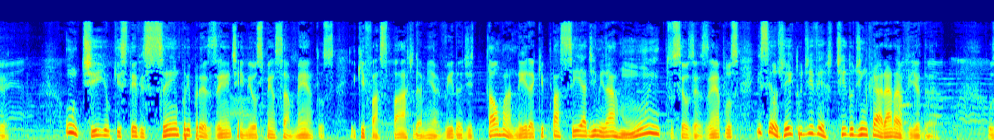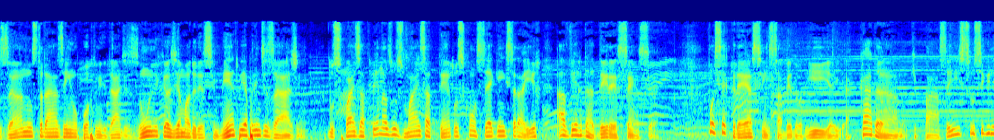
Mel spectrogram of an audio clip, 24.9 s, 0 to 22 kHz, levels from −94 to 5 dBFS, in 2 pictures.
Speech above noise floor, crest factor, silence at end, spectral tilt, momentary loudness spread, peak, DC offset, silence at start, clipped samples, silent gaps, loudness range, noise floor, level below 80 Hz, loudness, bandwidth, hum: 24 dB; 16 dB; 0 s; -6.5 dB/octave; 10 LU; -4 dBFS; 0.3%; 0 s; under 0.1%; none; 4 LU; -44 dBFS; -36 dBFS; -21 LUFS; 11.5 kHz; none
